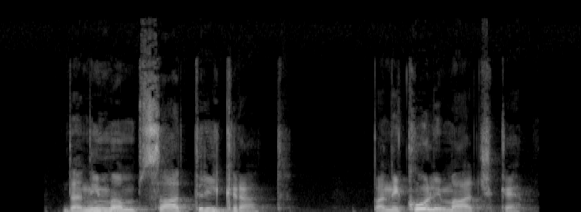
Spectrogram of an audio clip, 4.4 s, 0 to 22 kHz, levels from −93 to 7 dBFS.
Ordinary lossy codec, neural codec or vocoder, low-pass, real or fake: Opus, 64 kbps; none; 19.8 kHz; real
